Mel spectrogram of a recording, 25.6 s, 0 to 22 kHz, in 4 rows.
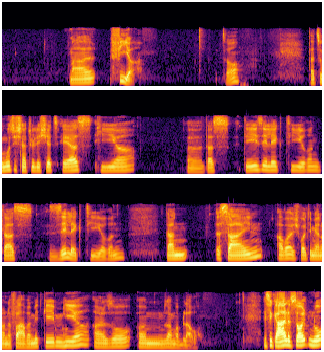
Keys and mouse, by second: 7.8-9.0 right drag, 9.0 middle click, 9.1-10.3 right drag, 10.3 middle click, 10.4 right click, 11.1-12.4 middle drag, 12.4-13.5 right drag, 13.5-15.1 middle drag, 15.1-16.9 right drag, 16.9-20.6 middle drag, 20.6-25.5 right drag.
